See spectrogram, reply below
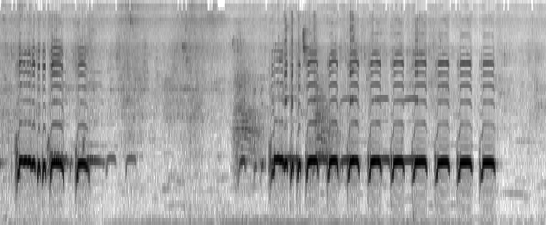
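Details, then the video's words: Big-voiced local zebra dove: a short burst of cooing notes, a pause, then a long, loud, even run of about a dozen rhythmic coos. "Perkutut Lokal Gacor Suara Besar"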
